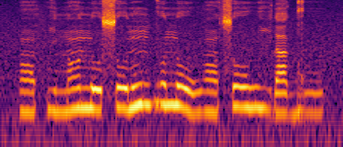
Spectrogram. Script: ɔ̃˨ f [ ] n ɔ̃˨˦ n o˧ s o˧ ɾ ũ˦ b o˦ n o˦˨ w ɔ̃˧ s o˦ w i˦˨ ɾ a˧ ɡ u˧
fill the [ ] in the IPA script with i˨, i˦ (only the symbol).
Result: i˨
